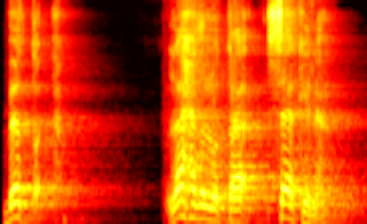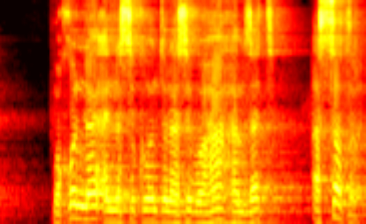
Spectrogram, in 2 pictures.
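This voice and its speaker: A man teaching a grammar lesson, asking questions and then praising the answers, and reading example words slowly and carefully. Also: medium pitch, a little mellow. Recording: echoey room with long reverb.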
